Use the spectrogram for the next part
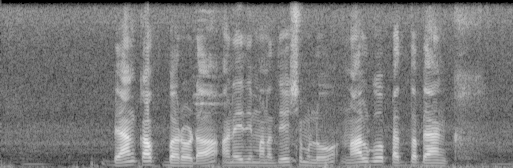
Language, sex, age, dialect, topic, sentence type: Telugu, male, 18-24, Southern, banking, statement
